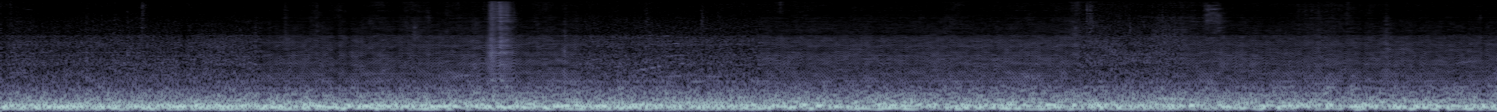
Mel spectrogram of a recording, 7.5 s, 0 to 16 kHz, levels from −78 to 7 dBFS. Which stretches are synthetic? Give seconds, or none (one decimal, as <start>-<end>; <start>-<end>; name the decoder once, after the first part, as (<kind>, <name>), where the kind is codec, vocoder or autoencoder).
1.3-2.9 (vocoder, Vocos); 3.8-5.4; 5.9-7.5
